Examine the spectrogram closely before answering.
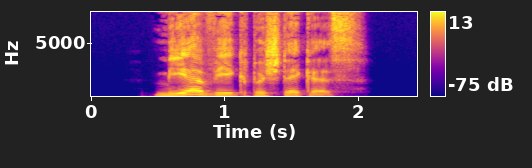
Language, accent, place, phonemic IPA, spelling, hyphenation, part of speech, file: German, Germany, Berlin, /ˈmeːɐ̯veːkbəˌʃtɛkəs/, Mehrwegbesteckes, Mehr‧weg‧be‧ste‧ckes, noun, De-Mehrwegbesteckes.ogg
- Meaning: genitive singular of Mehrwegbesteck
